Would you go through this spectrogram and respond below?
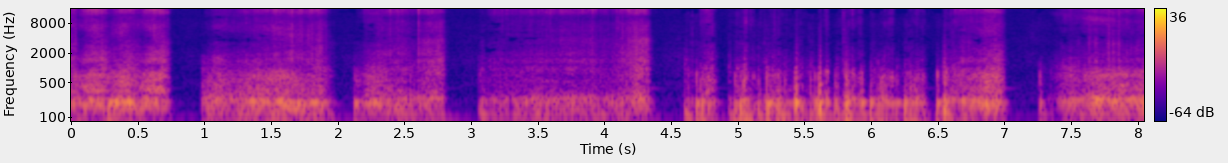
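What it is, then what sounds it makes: Foam microphone windscreen being scratched. Long white nails scratch fast over a hollow black foam microphone cover. The result is a dense, muffled, low scratchy rustle in bursts separated by short silences, with quicker, choppier strokes toward the end.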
